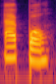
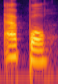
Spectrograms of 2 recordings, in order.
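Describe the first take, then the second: No difference in how they are said.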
